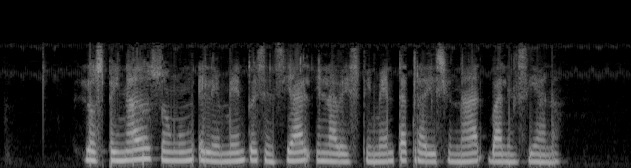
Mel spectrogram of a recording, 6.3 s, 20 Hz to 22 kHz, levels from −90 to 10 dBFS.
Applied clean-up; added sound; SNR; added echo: none; none; none; none.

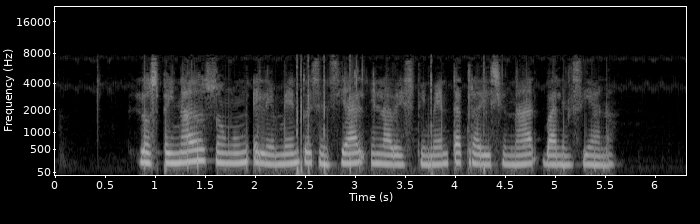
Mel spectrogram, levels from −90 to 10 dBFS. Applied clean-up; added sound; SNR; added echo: none; Fart; 15 dB; none.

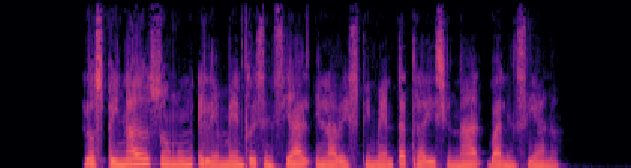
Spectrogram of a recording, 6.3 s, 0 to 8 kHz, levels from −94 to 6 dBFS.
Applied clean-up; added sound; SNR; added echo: neural mask model DeepFilterNet 3.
